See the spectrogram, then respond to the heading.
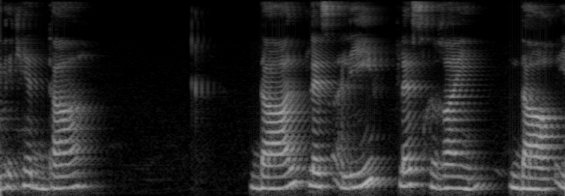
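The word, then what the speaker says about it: دال: ठीक है, दाल का साउंड आता है दाल, जो हम दाल कहते हैं ना, जो दाल बनाते हैं उस तरह से।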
